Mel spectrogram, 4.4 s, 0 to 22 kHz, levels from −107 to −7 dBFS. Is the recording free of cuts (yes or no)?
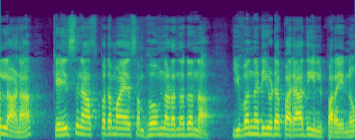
yes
